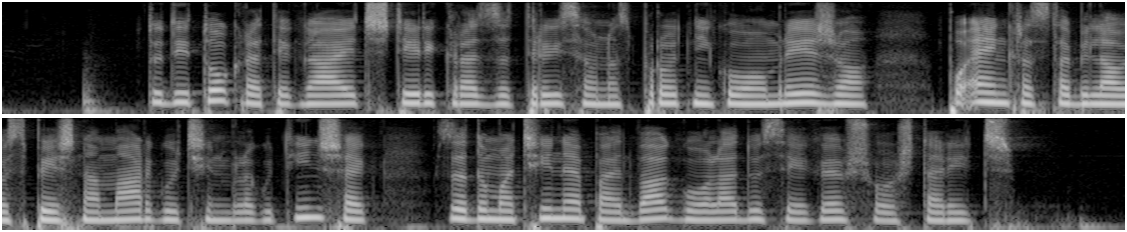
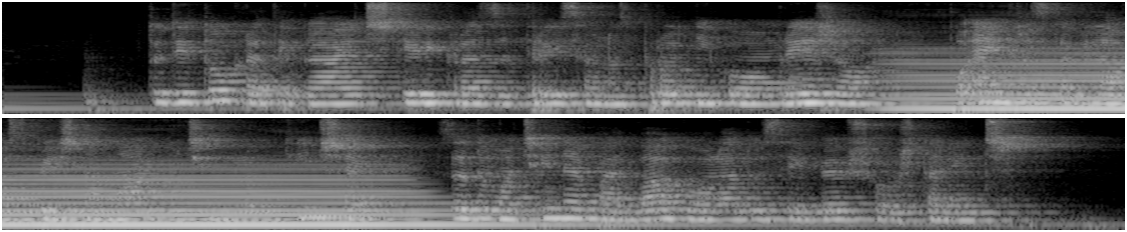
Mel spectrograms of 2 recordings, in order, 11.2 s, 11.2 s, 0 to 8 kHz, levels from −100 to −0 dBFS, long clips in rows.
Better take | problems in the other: first | background sound (Bowed string instrument); 3 dB above the speech // room echo; dies away in 0.9 s

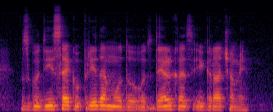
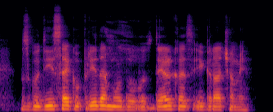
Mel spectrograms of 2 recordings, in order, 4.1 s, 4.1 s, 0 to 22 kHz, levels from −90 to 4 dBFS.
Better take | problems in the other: first | noise reduction (neural mask model Resemble Enhance denoiser)

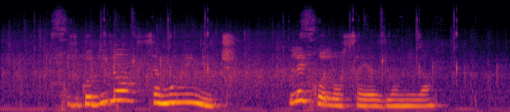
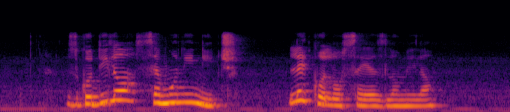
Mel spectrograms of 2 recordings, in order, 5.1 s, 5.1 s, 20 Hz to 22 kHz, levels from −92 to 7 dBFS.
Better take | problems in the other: second | background sound (Chewing, mastication + Applause / Crowd); 19 dB below the speech

